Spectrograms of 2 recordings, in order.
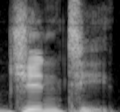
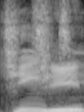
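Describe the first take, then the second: First: The first syllable sounds like the word gin. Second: The first syllable does not sound like gin. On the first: This is the form some listeners asked for. "They want me to call it Ginty" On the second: This is the form the hosts had been using. "They didn't like Jeanty"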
